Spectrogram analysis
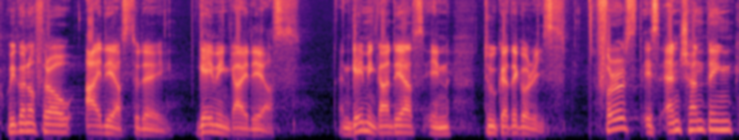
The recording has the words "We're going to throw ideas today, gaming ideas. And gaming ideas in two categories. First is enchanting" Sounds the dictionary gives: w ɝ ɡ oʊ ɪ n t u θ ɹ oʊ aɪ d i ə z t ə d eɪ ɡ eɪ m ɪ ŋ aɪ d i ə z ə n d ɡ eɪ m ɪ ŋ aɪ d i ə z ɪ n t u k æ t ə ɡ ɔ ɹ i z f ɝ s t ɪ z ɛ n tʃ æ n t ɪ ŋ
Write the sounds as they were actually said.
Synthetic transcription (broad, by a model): w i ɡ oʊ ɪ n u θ ɹ oʊ aɪ d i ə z t ə d eɪ ɡ eɪ m ɪ ŋ aɪ d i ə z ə n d ɡ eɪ m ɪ ŋ aɪ d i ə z ɪ n t u k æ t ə ɡ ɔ ɹ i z f ɝ s t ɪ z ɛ n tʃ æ n t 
